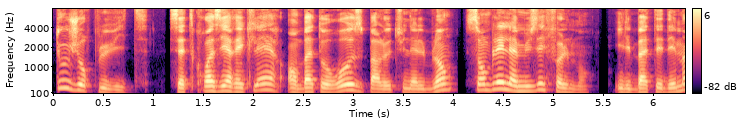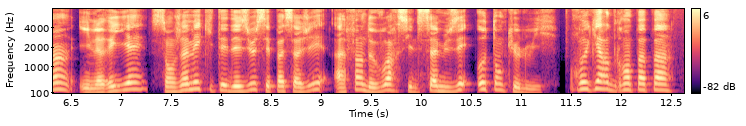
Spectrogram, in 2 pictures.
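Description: A man reading a children's storybook aloud in a calm, even narration. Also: on the high side, moderate pace, hardly any pauses.

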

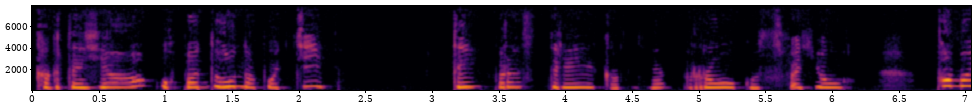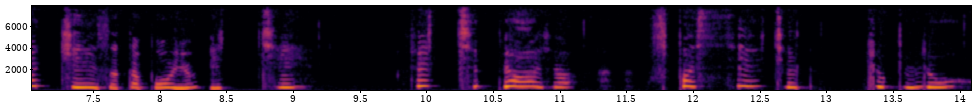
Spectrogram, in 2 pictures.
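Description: A woman's voice: extremely high pitch, slow, a little mellow, no echo, muffled recording, pitched above the performer's own voice. A woman reader voicing a devout, loving young girl who cries and pleads in a trembling voice. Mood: tearful prayer. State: crying.

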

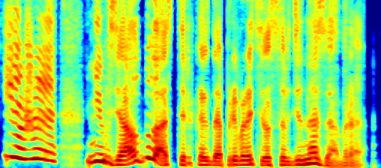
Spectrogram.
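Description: A woman voicing a squeaky, panicky male rat pirate in an audiobook story, shrill and frantic. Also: wildly swooping pitch, a little fast, dry recording, clean studio sound. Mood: flustered.

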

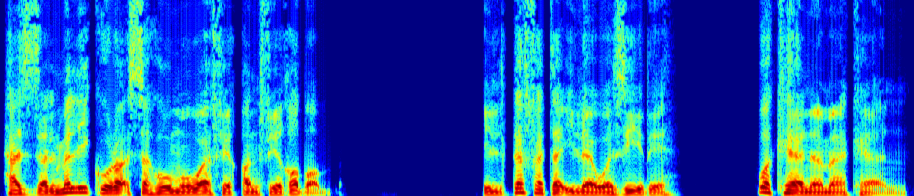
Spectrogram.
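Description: A man reading literary short stories aloud in a measured, reflective manner. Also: on the low side, very animated, warm tone, no room sound, studio quality. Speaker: storyteller.

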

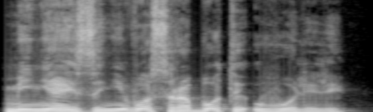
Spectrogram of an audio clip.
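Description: A man's voice: on the high side, expressive, fast talker, darkish tone, pitched above the performer's own voice. A man voicing a frantic, emotional young mother in an audiobook, his voice raised and agitated. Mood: determined.

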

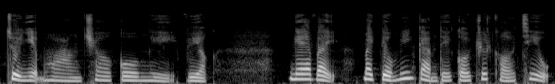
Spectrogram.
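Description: A woman narrating an audiobook story in a steady, even reading. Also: lowish voice, measured pace, no echo.

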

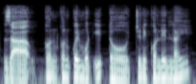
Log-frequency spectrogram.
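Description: A man's voice: medium pitch, moderate pace, no room sound, soft background music, natural voice. A man voicing a timid young woman servant who answers hesitantly and politely. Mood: meek. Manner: hesitant, deferential. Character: timid young woman maid, meek and obedient.

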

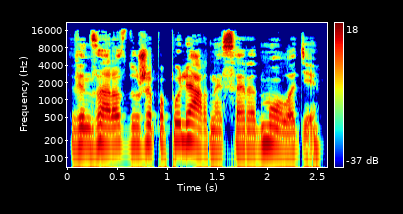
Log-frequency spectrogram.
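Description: A man reading an audiobook voices a middle-aged monk who speaks quietly and kindly. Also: a little high, fairly even intonation, fairly quick, no room sound, studio quality, close to an everyday voice. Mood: gentle. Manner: quiet and kind. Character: gentle, soft-spoken middle-aged male monk.

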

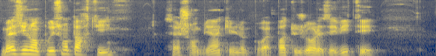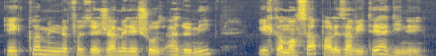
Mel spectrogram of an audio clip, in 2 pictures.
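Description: A man reading a classic novel aloud as an audiobook narrator, in a steady, measured storytelling manner. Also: medium pitch, slightly rough. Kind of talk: scripted narration of a 19th-century novel.

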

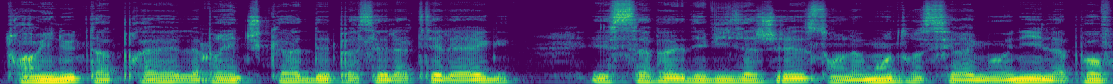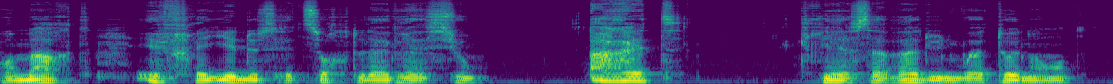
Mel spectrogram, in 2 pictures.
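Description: A man reading a novel aloud in steady, measured scripted narration. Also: on the low side, husky. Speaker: audiobook reader.

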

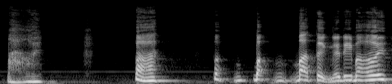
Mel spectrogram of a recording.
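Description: Brief: a terrified young man, put on by a male narrator, stammering, pitched well up, lively swings. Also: moderate pace, soft background music. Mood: panicked. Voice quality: stuttering.

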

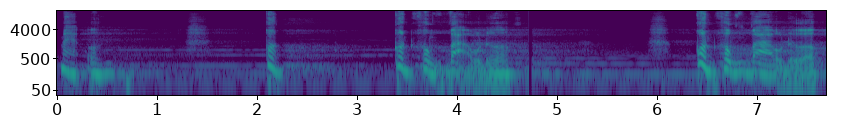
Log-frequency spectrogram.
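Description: A man's voice: high voice, huge pitch swings, takes it slowly, vocal fry, pauses often, warm tone, big-room sound, pitched above the performer's own voice, heavily acted. A man doing a weeping drowned girl's ghost. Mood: weeping softly. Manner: sobbing, faint and trembling. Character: drowned young woman ghost, weeping, pleading.

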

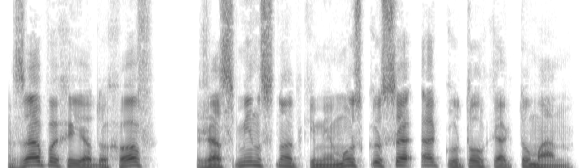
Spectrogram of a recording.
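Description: A man's voice: mid-range voice, very animated, moderate pace, no room sound, studio quality. A young man narrating a first-person audiobook expressively and acting out the dialogue.

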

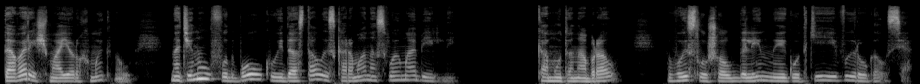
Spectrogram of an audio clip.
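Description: Low-voiced woman narrating an audiobook. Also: moderate pace. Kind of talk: first-person audiobook narration.

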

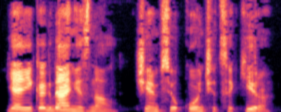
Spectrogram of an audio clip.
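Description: A woman's voice: on the low side, expressive, moderate pace, no room sound, studio quality, lightly acted. A woman voicing Ethan, a reckless and determined young male hero, with a raised voice, in an audiobook.

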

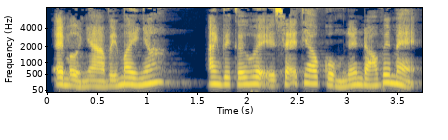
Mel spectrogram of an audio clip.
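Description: A woman's voice: mid-range voice, expressive, a little fast, a little mellow. A woman voicing a worried young husband who speaks firmly and in a hurry. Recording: long hall reverb.

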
